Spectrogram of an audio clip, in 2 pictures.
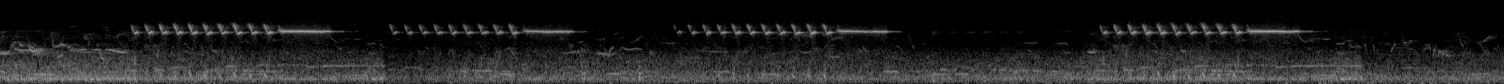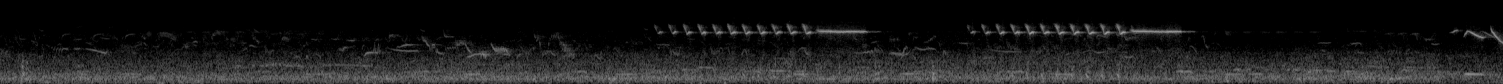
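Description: Forest birds singing: one bird repeats a fast, high trilled song phrase about two seconds long, each ending in a short held note. It sings six of them with gaps between, the last two after a pause of about eight seconds. Fainter chirps and calls of other birds go on underneath.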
